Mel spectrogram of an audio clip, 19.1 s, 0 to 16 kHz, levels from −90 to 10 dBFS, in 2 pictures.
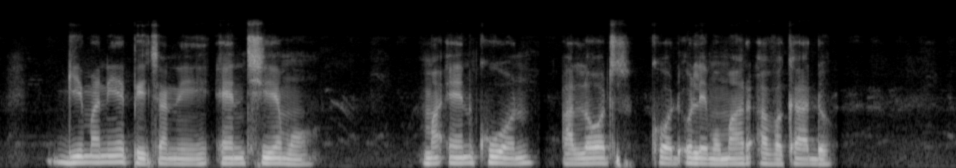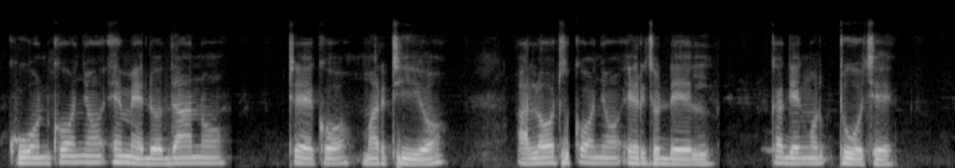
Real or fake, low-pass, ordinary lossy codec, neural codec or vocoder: real; 7.2 kHz; Opus, 32 kbps; none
